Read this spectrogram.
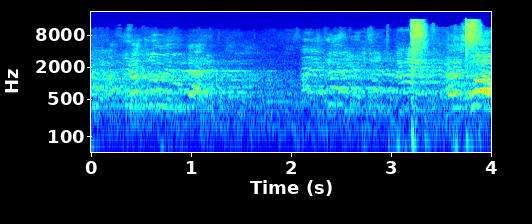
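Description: A crowd cheers and murmurs in a large hall.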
